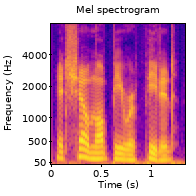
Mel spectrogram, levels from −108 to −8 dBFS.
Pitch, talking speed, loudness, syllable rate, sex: 120 Hz, 225 wpm, -16 LUFS, 5.8 syllables/s, male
